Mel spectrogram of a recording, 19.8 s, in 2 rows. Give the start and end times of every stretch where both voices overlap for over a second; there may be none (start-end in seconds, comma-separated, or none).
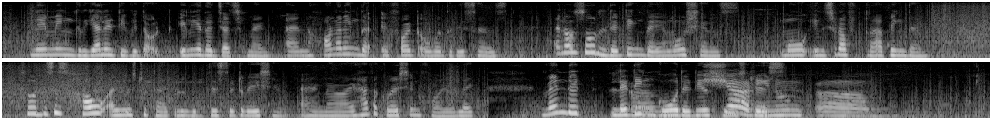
16.1-17.7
